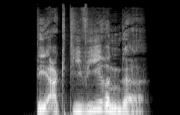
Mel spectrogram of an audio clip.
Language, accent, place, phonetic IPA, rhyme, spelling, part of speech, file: German, Germany, Berlin, [deʔaktiˈviːʁəndə], -iːʁəndə, deaktivierende, adjective, De-deaktivierende.ogg
- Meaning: inflection of deaktivierend: 1. strong/mixed nominative/accusative feminine singular 2. strong nominative/accusative plural 3. weak nominative all-gender singular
